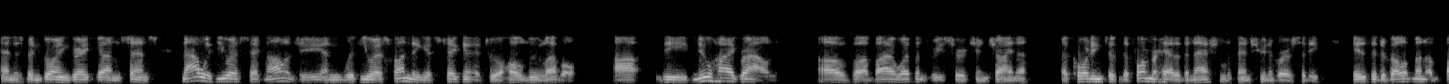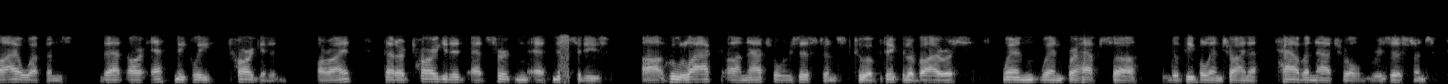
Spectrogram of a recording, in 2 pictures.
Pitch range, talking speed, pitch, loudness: 105-120 Hz, 170 wpm, 110 Hz, -26 LUFS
